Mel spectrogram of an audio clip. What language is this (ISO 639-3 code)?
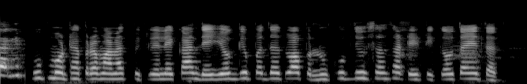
mar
